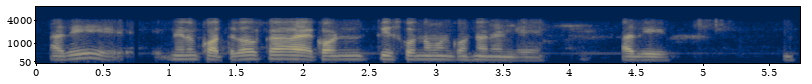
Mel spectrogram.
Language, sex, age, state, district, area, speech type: Telugu, male, 18-30, Andhra Pradesh, Eluru, rural, conversation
